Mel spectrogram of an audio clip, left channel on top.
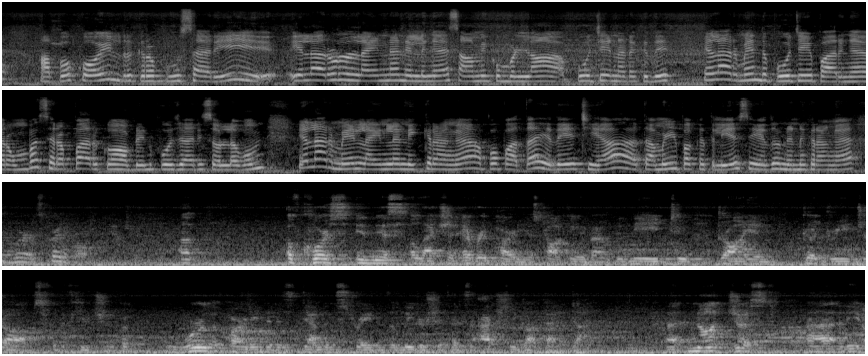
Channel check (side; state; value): both; different; correlation 0.00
